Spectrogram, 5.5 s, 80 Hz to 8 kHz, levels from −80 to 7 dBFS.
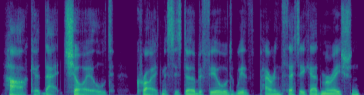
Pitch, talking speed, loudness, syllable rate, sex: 110 Hz, 110 wpm, -21 LUFS, 3.7 syllables/s, male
